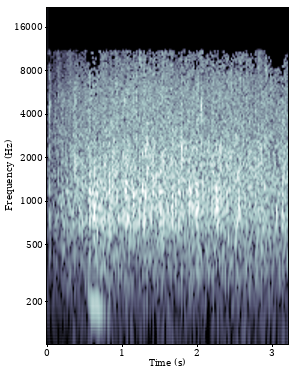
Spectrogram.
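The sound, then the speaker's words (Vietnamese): An audience claps at a monk's talk, producing a loud, dense, steady wash of applause that continues unbroken from start to finish. “Vỗ tay lớn hơn người mù chứ nào.”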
